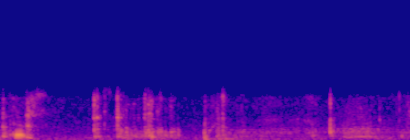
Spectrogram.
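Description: Scattered light clicks and fabric rustling from a sewing machine and a quilt block being handled as the stitched block is pulled out from under the presser foot. The machine is not running.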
